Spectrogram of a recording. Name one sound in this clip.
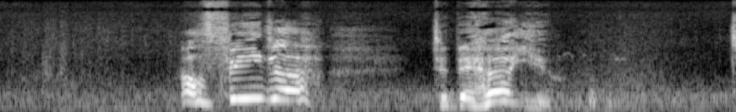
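A young man asks a question with concern.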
